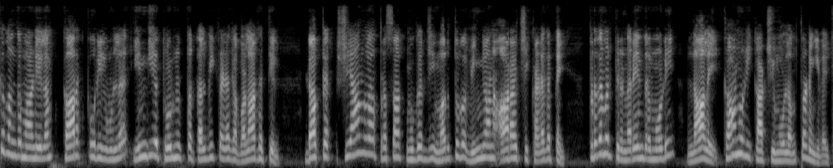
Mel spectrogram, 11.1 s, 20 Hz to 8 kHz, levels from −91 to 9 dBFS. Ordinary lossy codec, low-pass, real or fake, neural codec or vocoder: none; 7.2 kHz; fake; codec, 44.1 kHz, 2.6 kbps, SNAC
